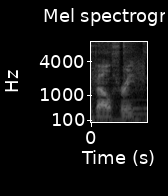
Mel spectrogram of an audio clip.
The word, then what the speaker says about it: belfry: Now that I think of it as butterfree, I think I'll I think I'll remember the pronunciation of belfry cuz there's also that in Elden Ring. You got the four belf and I never know how to pronounce it. And somebody has told me in the past and it never stuck. But thinking of thinking of Butterfree every time I'll remember Belelfrey.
